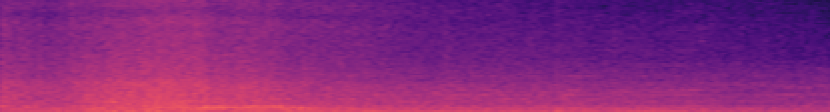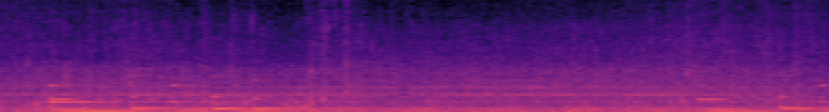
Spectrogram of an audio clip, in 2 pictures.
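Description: Ocean waves and surf rolling onto the coast of New Ireland in the Papua New Guinea islands region: a loud, continuous broadband wash that swells early and eases off, with some wind buffeting the microphone.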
